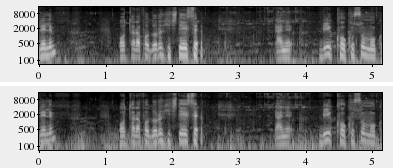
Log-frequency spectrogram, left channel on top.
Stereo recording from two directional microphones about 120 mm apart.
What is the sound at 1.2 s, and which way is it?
Speech, 30° left (ahead or behind).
